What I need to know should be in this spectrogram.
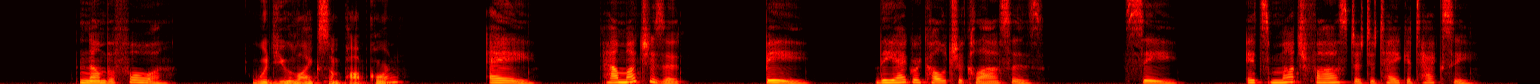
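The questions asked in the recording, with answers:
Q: Would you like some popcorn?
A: A: How much is it?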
